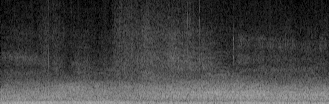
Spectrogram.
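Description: Steady distant engine hum over outdoor background noise, the low drone fading out near the end.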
